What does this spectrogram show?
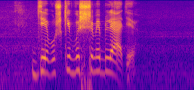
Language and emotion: Russian, angry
